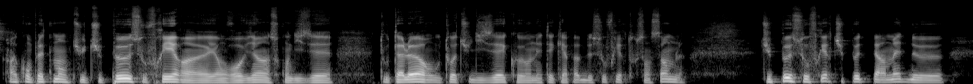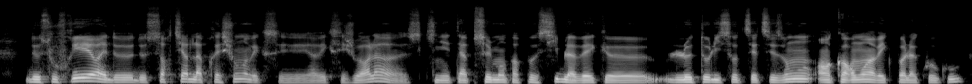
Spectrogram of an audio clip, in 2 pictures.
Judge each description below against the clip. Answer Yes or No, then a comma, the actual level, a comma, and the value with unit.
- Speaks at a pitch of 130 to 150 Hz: No, low, 105 Hz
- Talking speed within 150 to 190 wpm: No, average, 205 wpm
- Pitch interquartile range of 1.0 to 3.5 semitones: Yes, average, 3.1 semitones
